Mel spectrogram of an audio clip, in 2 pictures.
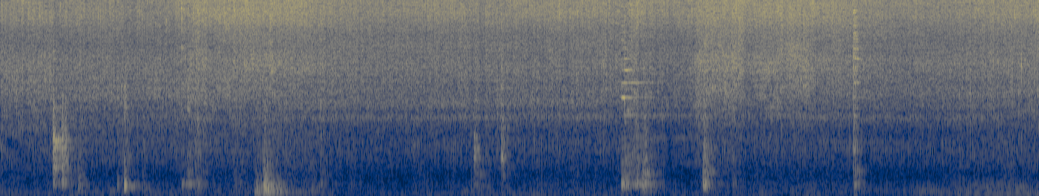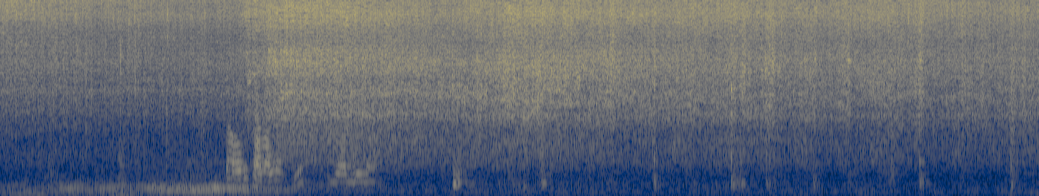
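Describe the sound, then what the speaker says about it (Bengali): Boiled mung dal added to fried spices in a pan for a bottle gourd dish: intermittent stirring clinks and crackle, then a louder, sustained hiss of sizzling as the dal goes in, steady to the end. "মশলাটা ভাজা হয়ে গেছে এবার আমি সেদ্ধ করা ডালগুলো দিয়ে দিচ্ছি"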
